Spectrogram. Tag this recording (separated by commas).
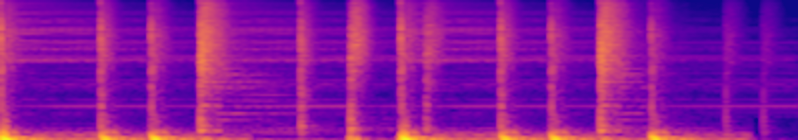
Percussion, Drum kit, Musical instrument, Music, Drum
